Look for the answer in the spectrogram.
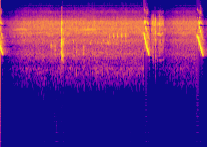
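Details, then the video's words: A cheetah gives sharp, high, bird-like chirps, each sweeping quickly downward, three in about four seconds, with a faint steady hiss behind. "And now we have the fastest land mammal on Earth, the cheetah, which I would take seriously if they didn't sound like this."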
